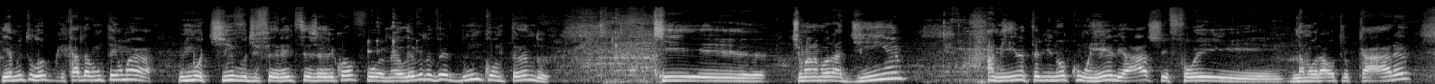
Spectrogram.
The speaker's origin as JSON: {"language": "Portuguese", "country": "Brazil", "also_born_or_lived": "Boston", "moved": "yes", "said": "A gente é brasileiro"}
